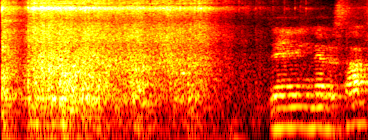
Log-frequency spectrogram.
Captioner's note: balls rustling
